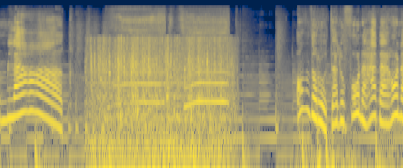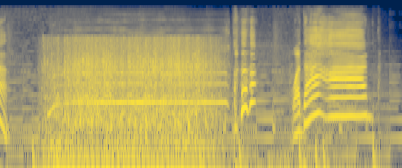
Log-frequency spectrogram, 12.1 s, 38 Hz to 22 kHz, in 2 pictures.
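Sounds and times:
toy mixer drum whirring: 1.2 - 3.6, 6.6 - 9.6.

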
